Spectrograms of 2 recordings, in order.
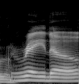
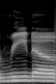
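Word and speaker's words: Reino: So, Reo. Yeah. Not like the city in Nevada. No. When I was like looking up the pronunciations of it, it's like either Reo or Reno.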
